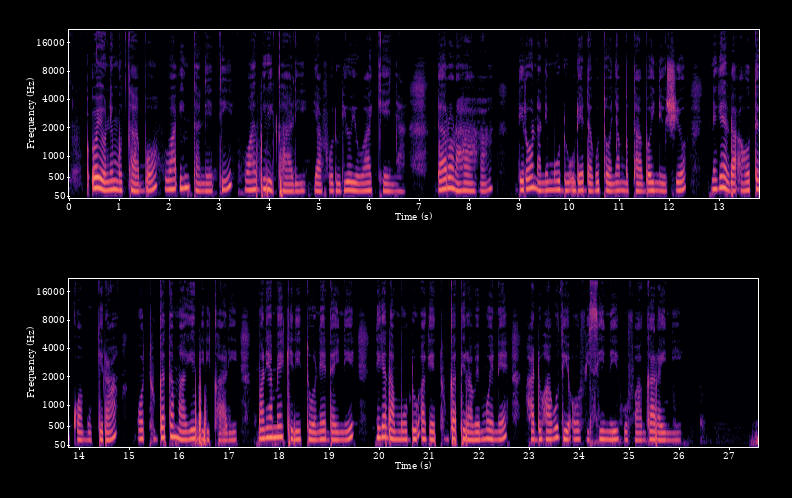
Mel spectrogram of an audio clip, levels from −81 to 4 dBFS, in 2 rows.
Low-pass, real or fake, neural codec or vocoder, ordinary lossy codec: none; real; none; none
